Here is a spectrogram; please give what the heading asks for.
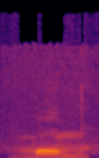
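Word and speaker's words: Hmong: which is completely wrong the H is silent so - pronounced mom and this is just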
